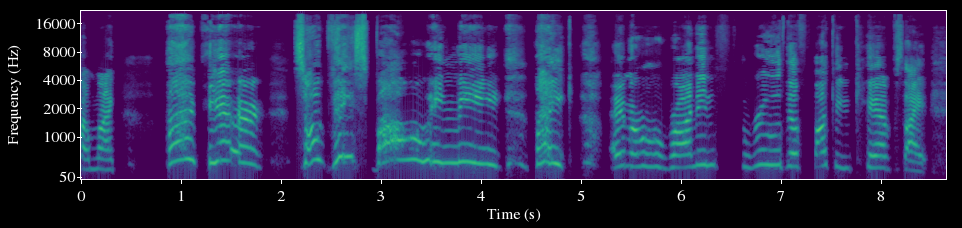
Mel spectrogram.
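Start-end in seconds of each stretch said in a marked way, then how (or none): 0.8-4.2 play-acted, high-pitched screaming. Retelling running toward the campsite at night: reenacting own screaming. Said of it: "so I just start screaming".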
